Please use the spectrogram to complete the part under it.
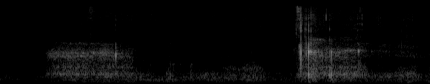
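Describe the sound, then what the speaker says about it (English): A single person yawns close up during a livestream: a drawn-out breathy exhale, a pause, then a sharper, louder breathy burst near the end against a quiet background. "Excuse me whilst I yawn in your eyes."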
